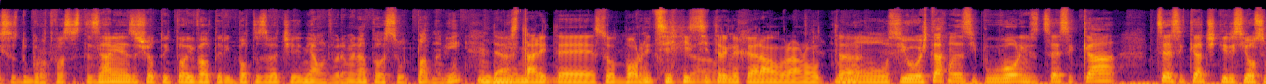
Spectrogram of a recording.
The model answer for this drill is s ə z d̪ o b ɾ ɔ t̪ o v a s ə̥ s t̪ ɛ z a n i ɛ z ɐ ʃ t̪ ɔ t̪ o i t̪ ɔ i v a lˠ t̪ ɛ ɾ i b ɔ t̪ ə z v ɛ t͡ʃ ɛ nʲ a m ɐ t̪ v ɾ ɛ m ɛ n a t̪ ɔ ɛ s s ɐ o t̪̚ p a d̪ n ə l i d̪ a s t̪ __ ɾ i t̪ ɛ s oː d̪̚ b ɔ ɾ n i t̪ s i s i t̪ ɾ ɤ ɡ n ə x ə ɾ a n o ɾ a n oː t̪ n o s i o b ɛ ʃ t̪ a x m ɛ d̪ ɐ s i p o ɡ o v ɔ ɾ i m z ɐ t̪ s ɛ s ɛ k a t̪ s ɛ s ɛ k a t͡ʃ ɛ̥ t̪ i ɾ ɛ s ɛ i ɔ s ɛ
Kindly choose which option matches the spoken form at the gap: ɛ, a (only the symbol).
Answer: a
